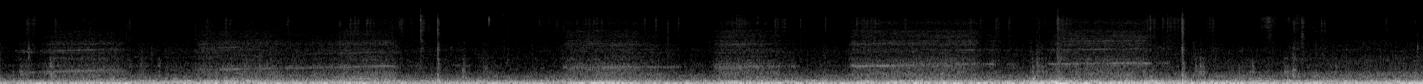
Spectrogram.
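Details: Hyundai Grand i10 petrol, manual gearbox, on the road: a whine rises with road speed in each gear, worst in second and third, and drops after each shift; humming from worn gearbox gears and bearings.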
